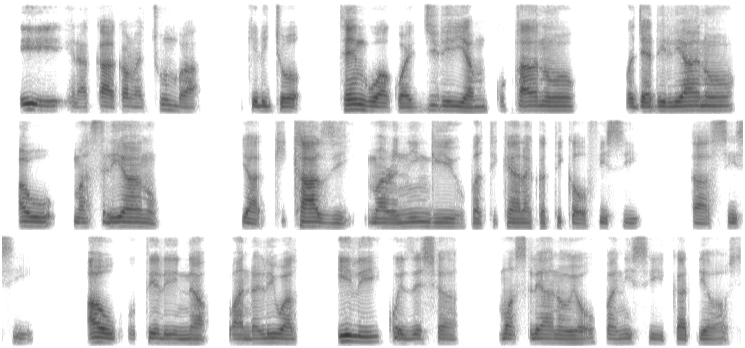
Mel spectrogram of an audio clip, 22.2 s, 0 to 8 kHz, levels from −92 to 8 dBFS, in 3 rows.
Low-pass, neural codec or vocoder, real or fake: 7.2 kHz; codec, 16 kHz in and 24 kHz out, 0.9 kbps, LongCat-Audio-Codec, fine tuned four codebook decoder; fake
